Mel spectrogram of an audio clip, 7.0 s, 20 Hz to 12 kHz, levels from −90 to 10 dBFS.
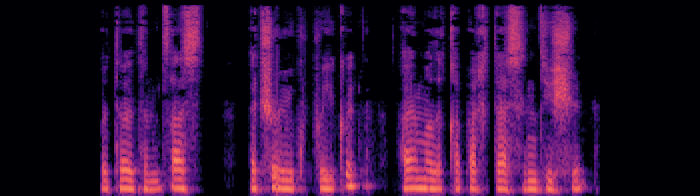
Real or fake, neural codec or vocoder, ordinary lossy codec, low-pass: real; none; AAC, 48 kbps; 10.8 kHz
